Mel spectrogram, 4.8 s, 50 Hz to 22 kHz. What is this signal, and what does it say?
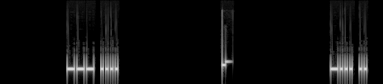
Morse code, heard as a keyed tone, about 40 wpm, 700 Hz. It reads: OH BI
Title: Top Two Letter Combinations in Words 40wpm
